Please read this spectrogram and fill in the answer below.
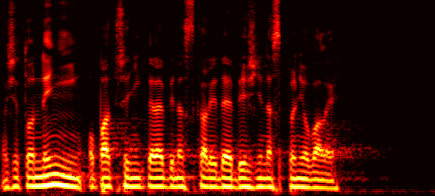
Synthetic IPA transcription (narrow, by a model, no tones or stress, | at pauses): t̪aɡʒɛt̪o̞nɛɲiːʔo̞pat̪r̝̥ɛɲiːk̚t̪ɛɾɛːbɪnɛskalɪdɛːbjɛʒɲɛnɛspl̩ɲo̞valɪ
